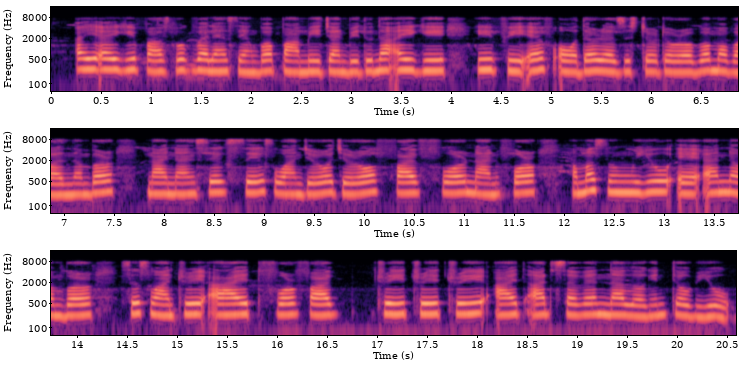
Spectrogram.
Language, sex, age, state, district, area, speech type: Manipuri, female, 18-30, Manipur, Tengnoupal, rural, read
